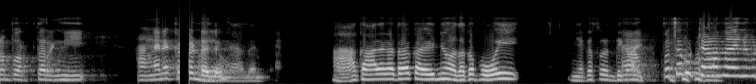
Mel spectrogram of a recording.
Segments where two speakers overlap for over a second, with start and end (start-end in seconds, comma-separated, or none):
none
